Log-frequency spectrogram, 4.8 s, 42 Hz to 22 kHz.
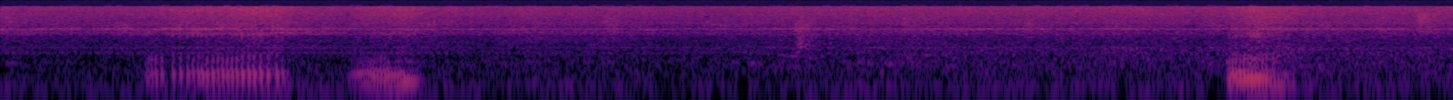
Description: Geriatric 19 year-old cat snoring and having a vivid dream.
